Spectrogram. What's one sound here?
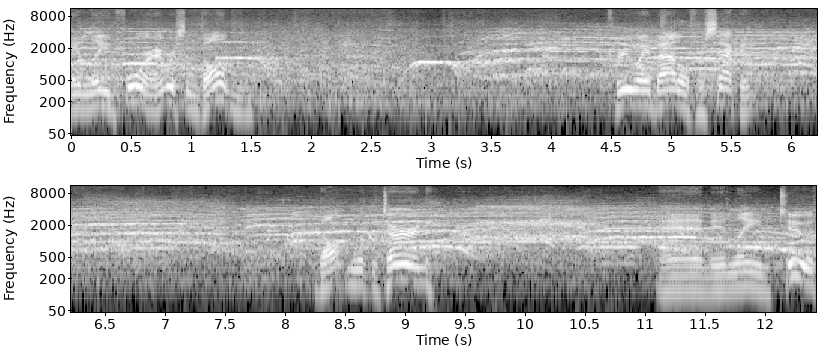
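A crowd of young spectators cheers and shouts loudly in an echoing hall.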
